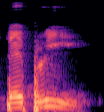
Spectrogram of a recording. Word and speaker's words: debris: write the word essay silent how do you pronounce his debris as he is silent write the word deeply small parts we use the word debris but large Parts wreckage then have you copied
